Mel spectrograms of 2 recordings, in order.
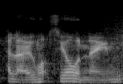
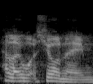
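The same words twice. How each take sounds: First: It is said in an awkward, odd voice. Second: It is said simply, in a normal voice.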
